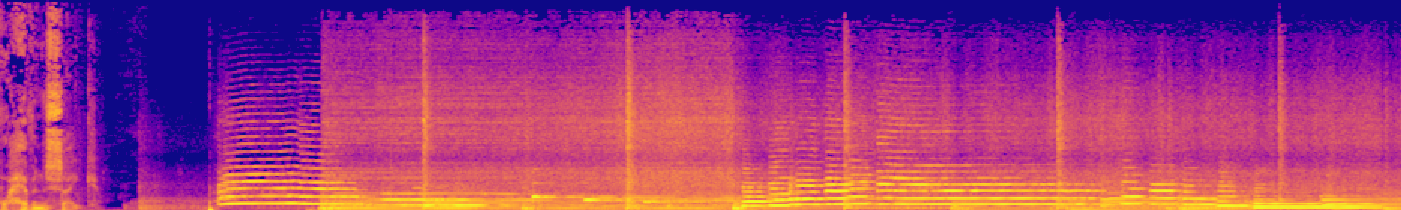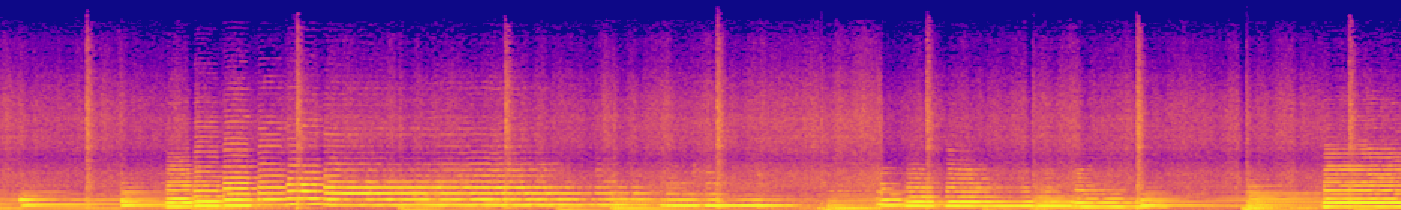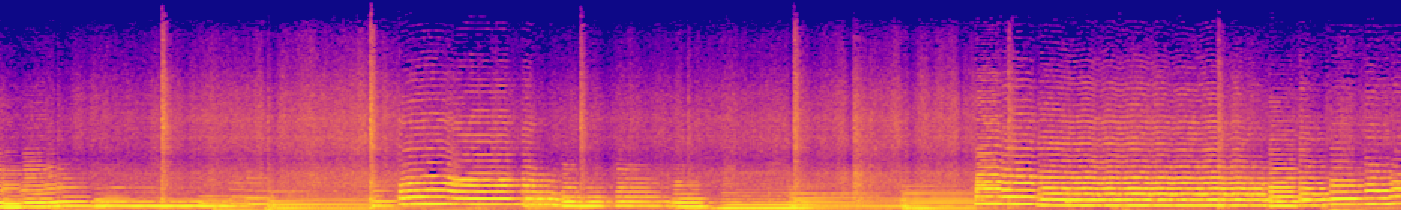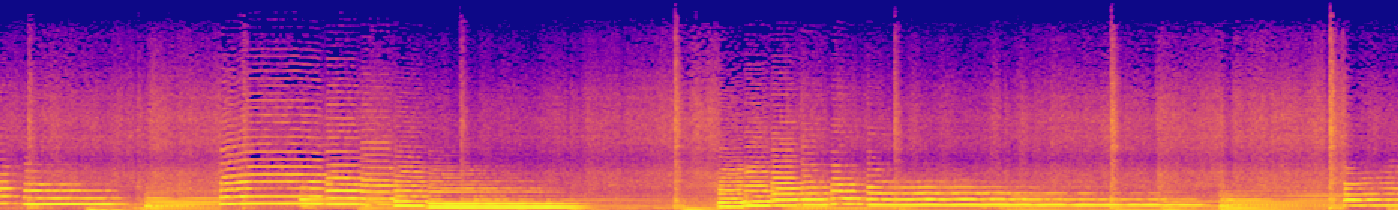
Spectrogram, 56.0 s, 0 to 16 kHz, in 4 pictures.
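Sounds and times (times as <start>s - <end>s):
double bass: 1.2s - 56.0s
drums: 1.3s - 56.0s
tenor saxophone jazz ballad: 2.1s - 56.0s.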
